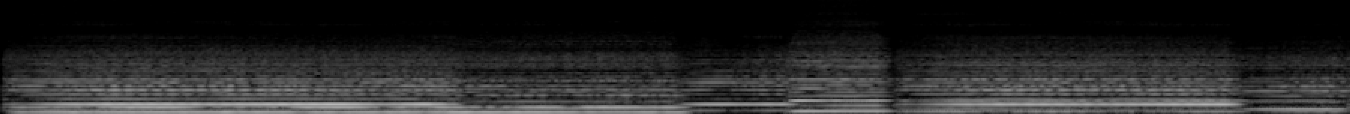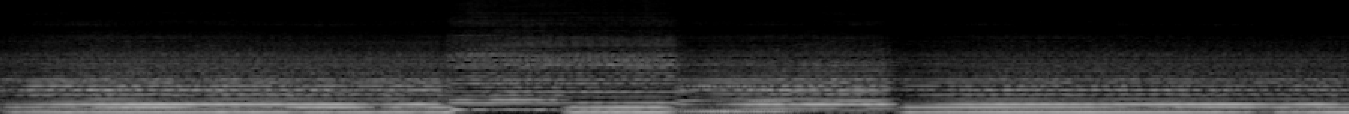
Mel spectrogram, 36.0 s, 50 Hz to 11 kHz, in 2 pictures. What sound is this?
Song7 STRINGS Do 3:4 120bpms
120, beat, blues, bpm, Chord, Do, HearHear, loop, Piano, rythm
